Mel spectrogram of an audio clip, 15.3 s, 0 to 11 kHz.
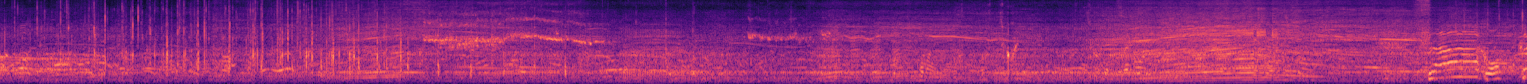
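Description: KTM 125 Duke's single-cylinder engine revving up and down repeatedly during stunt riding, with a strong rise and fall in revs near the end. A brief tyre squeal about five seconds in.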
